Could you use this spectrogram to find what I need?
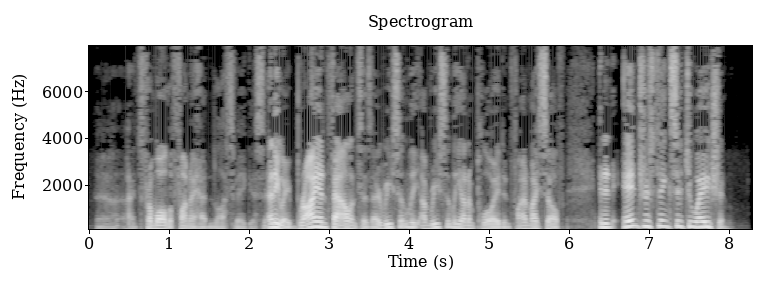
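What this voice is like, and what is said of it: Slightly hoarse, fading voice. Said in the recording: “Can you tell my voice? I'm losing my voice a little bit.”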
